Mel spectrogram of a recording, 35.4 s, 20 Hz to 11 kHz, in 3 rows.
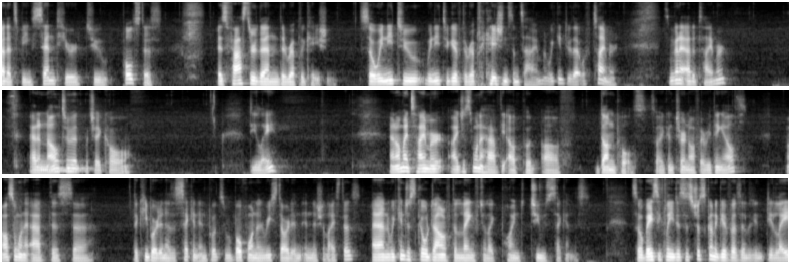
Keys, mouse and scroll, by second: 3.2 click, 4.0 typing, 5.1 click, 5.9 middle click, 7.0 click, 8.6 middle click, 8.7-10.1 typing, 10.8 click, 11.3 click, 11.6 click, 11.8 click, 12.3 alt+n, 12.6-14.0 alt+drag, 14.6 z, 14.9 ctrl+click, 15.5 ctrl+z, 17.8 click, 18.1 click, 18.1-18.5 typing, 19.2 click, 20.6 click, 20.9 click, 21.4 click, 21.9 click, 22.3 click, 23.2 middle click, 23.7-26.3 drag, 26.7 click, 28.6 click, 30.0 click, 32.7 click, 33.8 middle click, 34.7 middle click.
